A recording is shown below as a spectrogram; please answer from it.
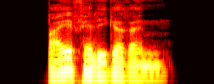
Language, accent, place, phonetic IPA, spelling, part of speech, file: German, Germany, Berlin, [ˈbaɪ̯ˌfɛlɪɡəʁən], beifälligeren, adjective, De-beifälligeren.ogg
- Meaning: inflection of beifällig: 1. strong genitive masculine/neuter singular comparative degree 2. weak/mixed genitive/dative all-gender singular comparative degree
